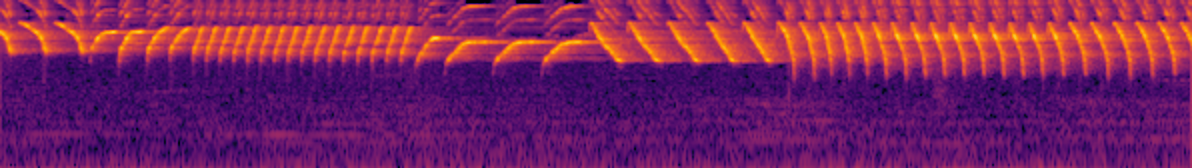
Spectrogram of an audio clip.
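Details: Canary singing to provoke rivals, played for young birds to learn: alternating fast trills and runs of descending swept notes, shifting pitch midway into a bright, rapid rattle.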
